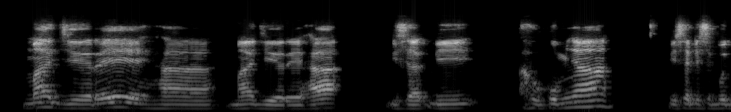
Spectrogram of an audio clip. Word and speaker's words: مجريها: Yang lain, riwayat lain dibaca mujoroha, ya Hafiz dibaca majreha. Majreha bisa hukumnya bisa disebut juga imalah kubro ya. Majreha, majreha tumalu fathatur ra ma bainal fathah wal kasrah.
